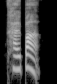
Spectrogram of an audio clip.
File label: "开办", Chinese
